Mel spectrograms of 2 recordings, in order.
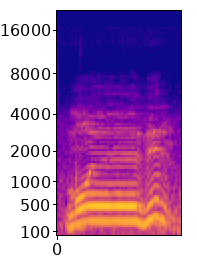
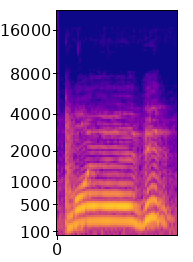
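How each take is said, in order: Both takes have the same delivery.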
